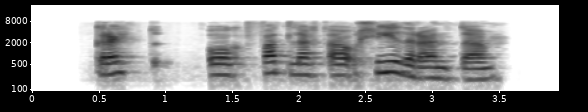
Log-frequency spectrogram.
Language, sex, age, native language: Icelandic, female, 18-19, Icelandic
